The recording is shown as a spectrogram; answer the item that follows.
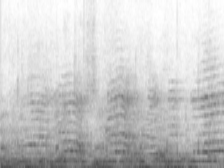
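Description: Many overlapping voices of a crowd of people close by, chattering and calling out, with children's high voices among them.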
